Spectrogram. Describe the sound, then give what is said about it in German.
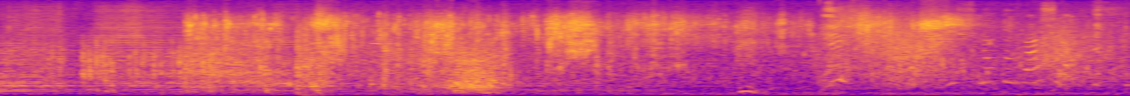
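Flowing river water rushes steadily throughout, broken midway by a single louder, heavier splash as a person jumps into the river, with faint, muffled voices underneath. “Hey, was machst du? Willst du etwa reinspringen?”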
